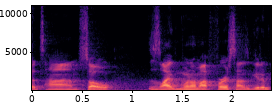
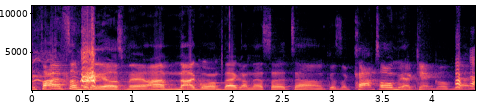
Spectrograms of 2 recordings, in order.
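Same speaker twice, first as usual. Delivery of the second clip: emphatic refusal; 2 semitones higher, 6 dB louder than usual. Retold or imitated. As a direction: refuse point-blank, loudly. Refusing the friend's request.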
